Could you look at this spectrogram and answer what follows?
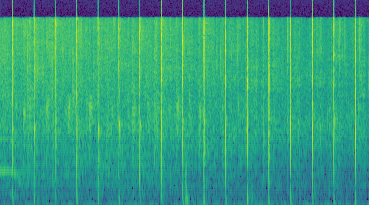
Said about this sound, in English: Let's give the Lord a clap of praise this morning.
